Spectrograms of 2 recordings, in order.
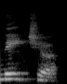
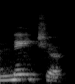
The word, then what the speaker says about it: nature: As T, you can have words like nature, as future. All right. That's for T, producing the ch sound.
